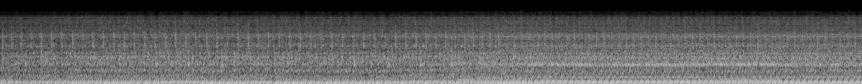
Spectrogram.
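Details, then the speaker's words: Yamaha XS650 twin, engine just reinstalled in frame after work to cure oil burning, first start: steady fairly even idle, low throbbing beat settling after a few seconds, no pinging or bangs; some smoke, owner hopes break-in. Normal idle. "and it's idling right off the B that's pretty cool nice and quiet not a lot of pings and bangs"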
